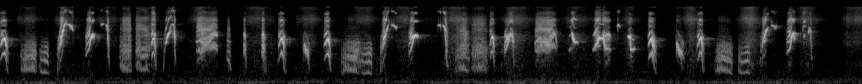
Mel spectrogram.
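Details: Agitated long-tailed shrike song packed with varied borrowed phrases, meant to get other birds singing: a nonstop stream of sharp chirps, rapid trills and squeaky sweeps delivered several per second.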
